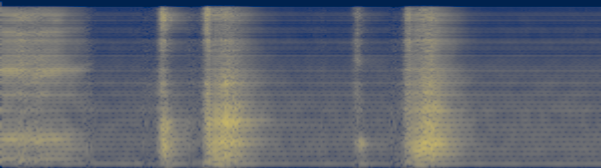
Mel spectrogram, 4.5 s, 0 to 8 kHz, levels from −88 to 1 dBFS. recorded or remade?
remade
